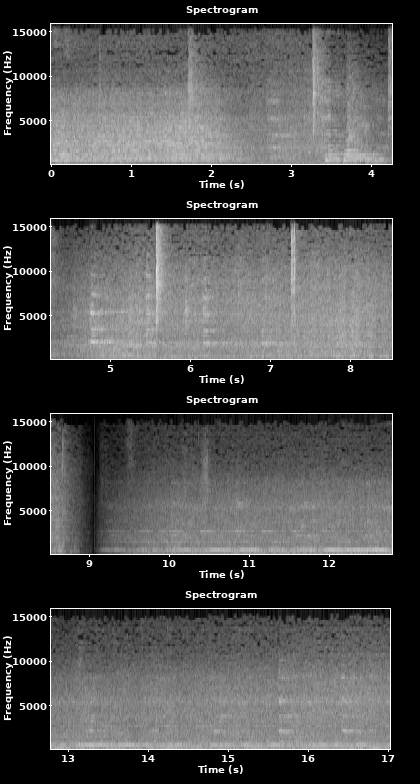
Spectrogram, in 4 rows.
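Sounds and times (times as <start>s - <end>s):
locomotive air horn chord: 0.0s - 2.6s, 3.3s - 4.4s
freight train rumbling past: 0.0s - 17.0s.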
